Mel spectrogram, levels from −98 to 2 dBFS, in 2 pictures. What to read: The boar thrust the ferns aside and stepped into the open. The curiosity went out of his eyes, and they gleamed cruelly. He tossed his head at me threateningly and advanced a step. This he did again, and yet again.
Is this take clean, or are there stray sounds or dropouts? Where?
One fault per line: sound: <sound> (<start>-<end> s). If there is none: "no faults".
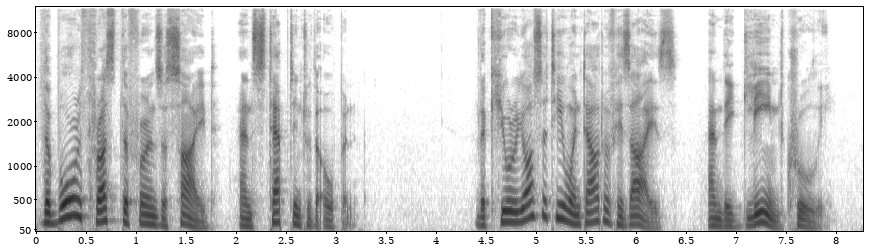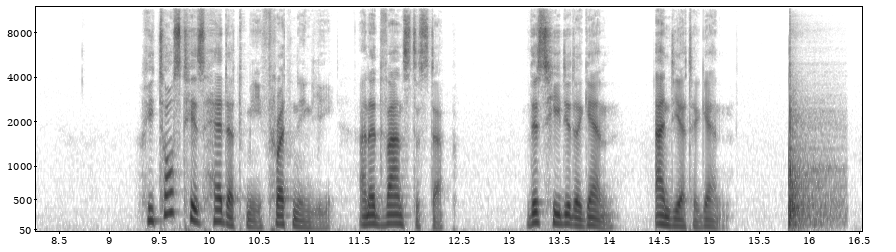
sound: thud (15.8-16.4 s)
